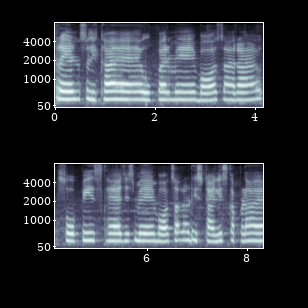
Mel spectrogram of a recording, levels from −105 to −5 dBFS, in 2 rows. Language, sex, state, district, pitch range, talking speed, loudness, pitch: Hindi, female, Odisha, Malkangiri, 260-280 Hz, 110 wpm, -15 LUFS, 270 Hz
